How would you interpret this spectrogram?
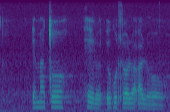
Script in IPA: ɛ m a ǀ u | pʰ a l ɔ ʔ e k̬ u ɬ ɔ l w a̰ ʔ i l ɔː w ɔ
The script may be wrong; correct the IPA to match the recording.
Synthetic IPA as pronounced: ɛ m a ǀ ɔ | pʰ ɛ l ɔ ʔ e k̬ u ɬ ɔ l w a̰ ʔ a l ɔː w ɔ

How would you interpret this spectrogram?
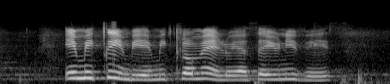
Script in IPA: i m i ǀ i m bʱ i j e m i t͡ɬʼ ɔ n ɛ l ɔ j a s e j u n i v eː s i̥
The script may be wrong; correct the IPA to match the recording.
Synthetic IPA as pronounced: i m i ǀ i m bʱ i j e m i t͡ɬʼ ɔ m ɛ l ɔ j a s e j u n i v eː s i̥

